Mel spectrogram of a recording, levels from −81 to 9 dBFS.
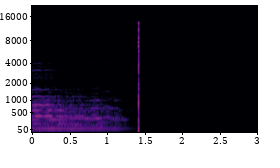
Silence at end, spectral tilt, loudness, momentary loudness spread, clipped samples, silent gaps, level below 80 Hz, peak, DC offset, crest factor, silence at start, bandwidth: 1.55 s; -2 dB/octave; -42 LUFS; 19 LU; under 0.1%; none; -62 dBFS; -10 dBFS; under 0.1%; 38 dB; 0 s; 11.5 kHz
